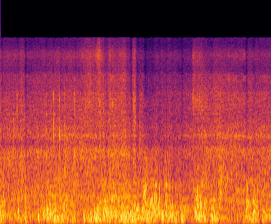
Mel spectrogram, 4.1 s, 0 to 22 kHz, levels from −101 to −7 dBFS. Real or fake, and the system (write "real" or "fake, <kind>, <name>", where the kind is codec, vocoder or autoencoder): fake, codec, SNAC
